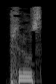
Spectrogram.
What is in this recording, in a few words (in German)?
"plus", German; prepositions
